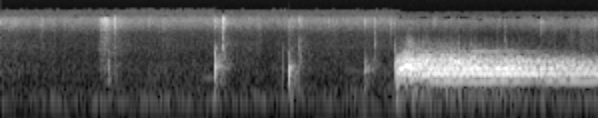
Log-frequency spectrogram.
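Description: A man's footsteps tap across a hard floor.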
